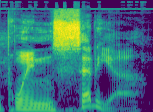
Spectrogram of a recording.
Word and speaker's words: poinsettia: Yeah, but the whole point is that there's an I at the end that nobody pronounces, and I'll go for it. So that's a poinsettia.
